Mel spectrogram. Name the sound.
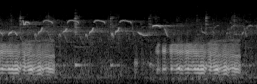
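goat bleating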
